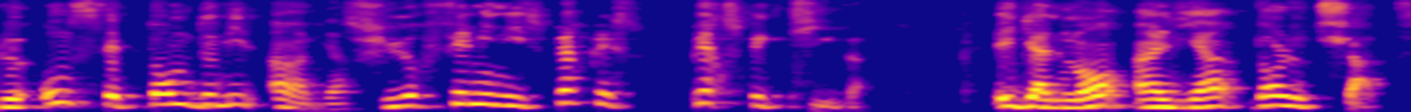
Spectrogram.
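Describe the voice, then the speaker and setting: A woman speaks very slowly in a fairly high voice, her intonation lively. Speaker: webinar host. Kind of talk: formal introduction. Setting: webinar video call.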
